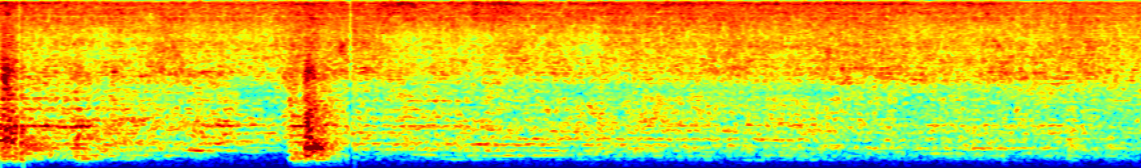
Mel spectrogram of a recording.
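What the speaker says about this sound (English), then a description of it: "I'm just going to rinse it, bring it to clean water." Tap water runs steadily into a sink to rinse a fish fillet during fine-dining prep, a continuous close rushing with a brief louder splash partway through.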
